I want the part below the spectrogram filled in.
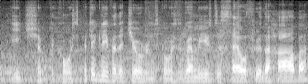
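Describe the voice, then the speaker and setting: Over noticeable background noise and audible room echo, a man speaks in a fairly high pitch. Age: 60s. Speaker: retired sea captain. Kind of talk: interview reminiscence. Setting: informal dinner gathering. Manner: hesitant with repetitions.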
